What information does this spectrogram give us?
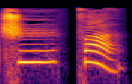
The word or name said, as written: chi1fan4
